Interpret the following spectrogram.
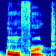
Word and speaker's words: Beaufort: And hi out there, thank you for the email from Beaufort. We found in this town called Beaufort, if I'm pronouncing it right. Beaufort. I think North Carolina is Beaufort, and it's Beaufort in South Carolina.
